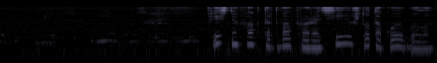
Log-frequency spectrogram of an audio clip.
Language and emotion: Russian, neutral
